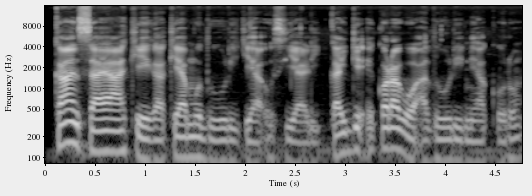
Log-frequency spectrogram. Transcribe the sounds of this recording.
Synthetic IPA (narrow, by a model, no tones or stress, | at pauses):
kan̩sajaːkeːɣakeamoðuɾiɣeaʔosiaɾikaiɣeʔekɔɾaɣɔʔaðuɾineakoɾo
